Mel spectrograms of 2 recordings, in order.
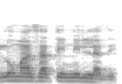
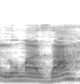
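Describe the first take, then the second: First: The word ends in -tin, joined to the next word. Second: The word ends in an h sound and stops. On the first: The reciter continues without stopping. "ওয়াকফ না করার সময় এরকম উচ্চারণ হবে" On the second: The reciter stops at this word. "ওয়াকফ করলে"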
